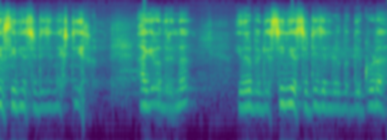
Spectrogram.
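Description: The delivery is monotone, with flat intonation. Noticeable background noise runs underneath. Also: man. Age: 50s. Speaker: politician. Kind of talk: press statement. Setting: press meet. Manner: halting.

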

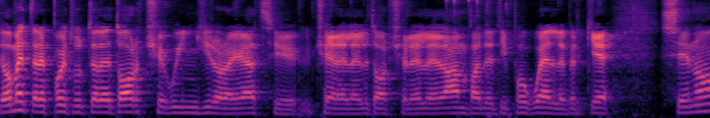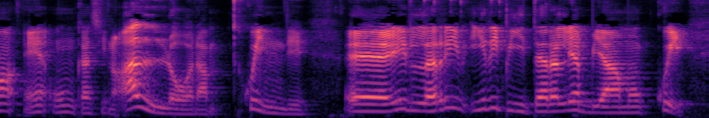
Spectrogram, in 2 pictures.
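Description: The background stays quiet. Delivery comes at a moderate pace. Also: man. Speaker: gaming YouTuber; gaming youtuber. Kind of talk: gameplay commentary. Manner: animated. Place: home room.

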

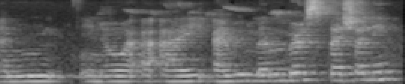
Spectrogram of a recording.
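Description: With audible room echo and light background noise, a woman in a Spanish accent speaks fairly slowly at a medium pitch with fairly even intonation. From Colombia. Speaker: author; interviewee. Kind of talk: interview. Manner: halting. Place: home room. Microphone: camera far.

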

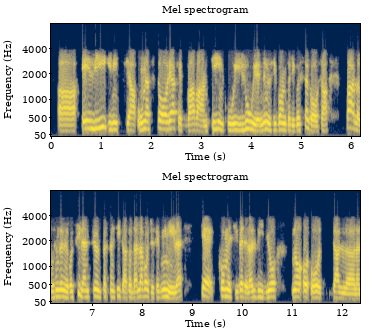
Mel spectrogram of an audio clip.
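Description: A man speaks with a slight Sicilian accent. His pitch is high. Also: very even loudness. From Sicily. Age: 20s. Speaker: electronic/rap artist. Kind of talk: interview.

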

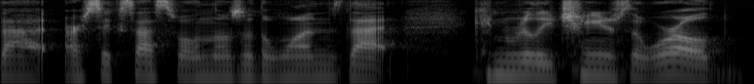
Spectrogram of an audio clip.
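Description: Over a quiet background, a woman speaks with a very deep, low pitch. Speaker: podcast host. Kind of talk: casual interview. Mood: thoughtful, engaged. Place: home room. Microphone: studio mic.

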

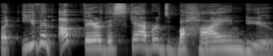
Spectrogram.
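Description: Putting on a character voice, a woman drawls at a moderate pace in a high pitch with lively intonation. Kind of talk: comic staged reading. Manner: drawling; sardonic, teasing.

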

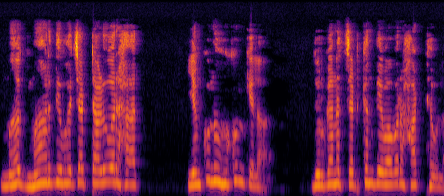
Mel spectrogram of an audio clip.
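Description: Quiet background behind a natural reading voice

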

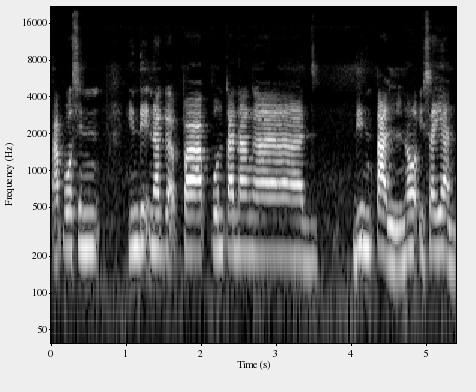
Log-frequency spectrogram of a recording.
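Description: A woman's fairly high voice, very slow and monotone, with flat intonation against a quiet background. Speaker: vlogger. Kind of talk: reaction vlog, casual talk. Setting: online video. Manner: hesitant with many fillers.

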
